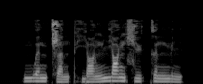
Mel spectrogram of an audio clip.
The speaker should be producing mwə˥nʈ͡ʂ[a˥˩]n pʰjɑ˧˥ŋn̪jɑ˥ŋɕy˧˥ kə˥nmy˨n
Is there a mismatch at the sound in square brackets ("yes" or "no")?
yes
